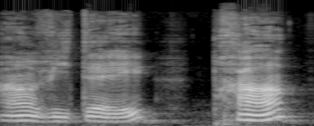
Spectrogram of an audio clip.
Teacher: The word for spring is le printemps, 2 syllables, printemps. The P-R-I-N is a nasal I-N as in invité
